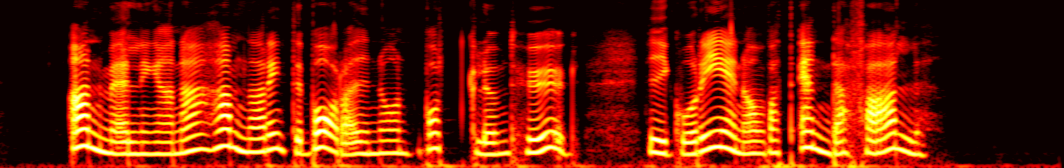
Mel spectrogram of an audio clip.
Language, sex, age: Swedish, female, 47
